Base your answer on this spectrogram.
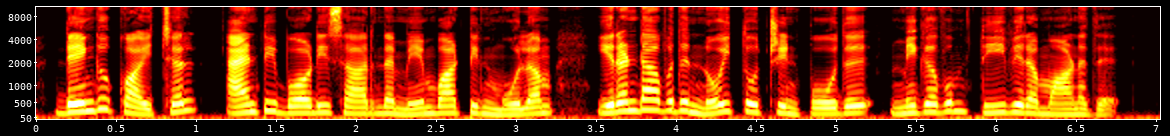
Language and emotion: Tamil, neutral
